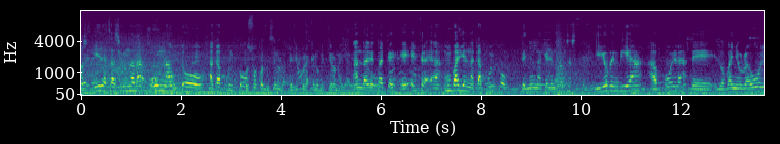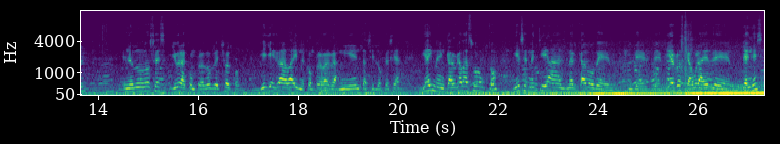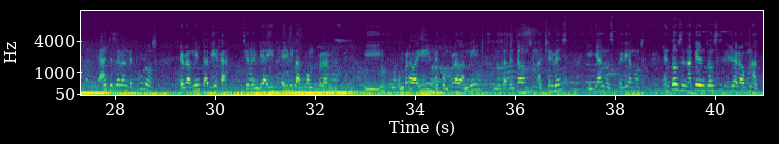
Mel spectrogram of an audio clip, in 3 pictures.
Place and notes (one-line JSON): {"title": "Calle Peralvillo, Tepito, Col. Morelos - El Tirantes de Tepito", "date": "2016-09-10 12:15:00", "description": "Encuentro con Arturo Ayala Plascencia \"Tirantes\", uno de los habitantes y personajes más conocidos de Tepito. Su historia y su vida fue inmortalizada en el cine con la película \"Lagunilla mi barrio\", protagonizada por Héctor Suárez. Tirantes recuerda ese episodio entre broma y broma, pronunciando además su famoso grito.\nGrabación realizada con una Tascam DR-40", "latitude": "19.44", "longitude": "-99.13", "altitude": "2238", "timezone": "America/Mexico_City"}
